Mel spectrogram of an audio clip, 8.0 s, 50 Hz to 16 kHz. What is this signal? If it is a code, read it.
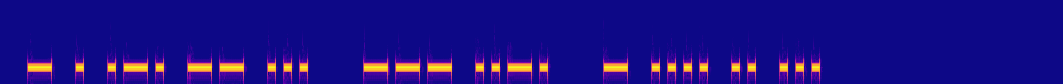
Morse code, heard as a keyed tone, about 21 wpm, 700 Hz. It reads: TERMS OF THIS
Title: Sets of 9 Words - 20wpm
